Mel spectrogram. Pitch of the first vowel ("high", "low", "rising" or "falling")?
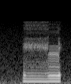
high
